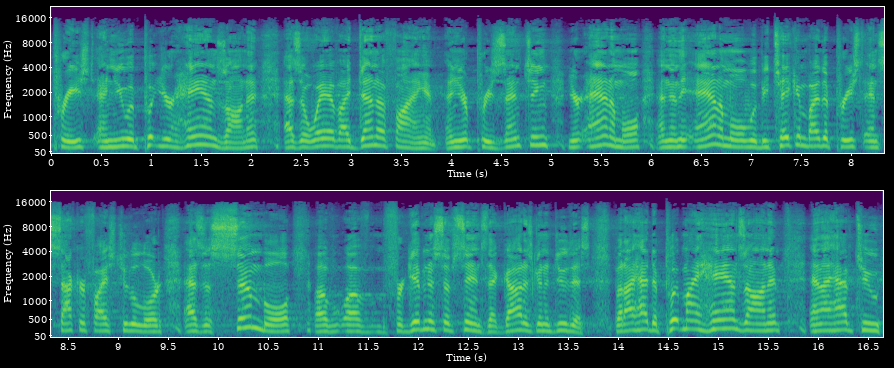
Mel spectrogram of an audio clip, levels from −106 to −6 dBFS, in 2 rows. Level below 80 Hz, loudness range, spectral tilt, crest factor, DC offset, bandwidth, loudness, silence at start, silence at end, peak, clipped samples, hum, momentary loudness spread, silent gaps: -68 dBFS; 1 LU; -2.5 dB/octave; 18 dB; under 0.1%; 16 kHz; -23 LUFS; 0 s; 0 s; -6 dBFS; under 0.1%; none; 6 LU; none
